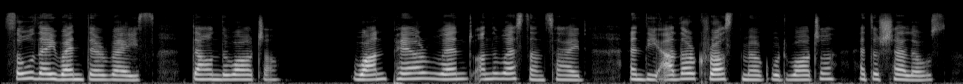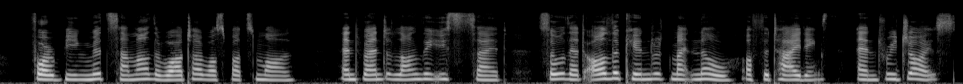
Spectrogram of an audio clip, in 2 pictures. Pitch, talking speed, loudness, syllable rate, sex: 230 Hz, 155 wpm, -20 LUFS, 3.8 syllables/s, female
